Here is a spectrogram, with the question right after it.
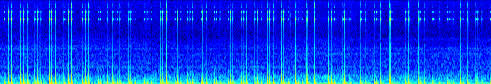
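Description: A glass object is tapped in quick, steady succession throughout, with dozens of short, dull taps. Each tap is a low, soft thud with a faint bright tick on top and almost no ring, dying away at once.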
